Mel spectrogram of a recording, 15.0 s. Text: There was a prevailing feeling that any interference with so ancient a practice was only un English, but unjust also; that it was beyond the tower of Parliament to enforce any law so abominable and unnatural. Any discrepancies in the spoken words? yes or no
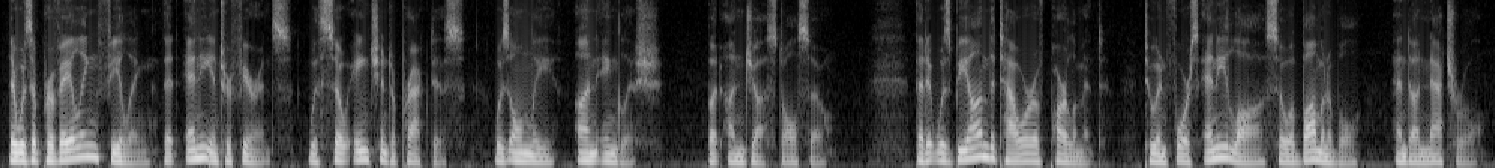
no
